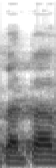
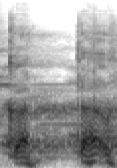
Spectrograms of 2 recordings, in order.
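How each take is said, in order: First: The middle t sound is short, single. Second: The middle t sound is held long, doubled. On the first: This is how everyone usually says it. "बोलते सब कटर है" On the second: This follows the written spelling. "क्या pronunciation होगा इसका? उच्चारण क्या होगा?"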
